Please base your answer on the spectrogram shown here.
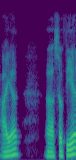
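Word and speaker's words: Hagia Sophia: church of aya sophia i know the spelling looks weird but you pronounce it aya sophia and it's in istanbul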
